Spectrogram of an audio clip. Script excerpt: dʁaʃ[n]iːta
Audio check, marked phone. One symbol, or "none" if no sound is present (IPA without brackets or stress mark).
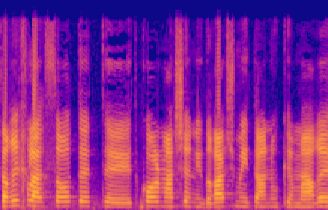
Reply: m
